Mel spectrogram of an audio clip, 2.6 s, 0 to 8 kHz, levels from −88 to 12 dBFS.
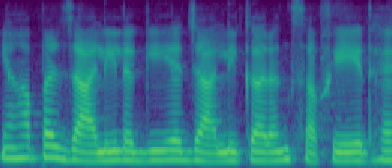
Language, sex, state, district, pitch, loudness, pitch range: Hindi, female, Chhattisgarh, Kabirdham, 160 Hz, -17 LUFS, 150-165 Hz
